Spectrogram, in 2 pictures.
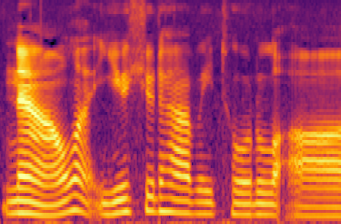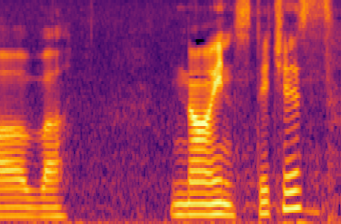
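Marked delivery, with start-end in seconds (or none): none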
